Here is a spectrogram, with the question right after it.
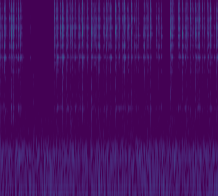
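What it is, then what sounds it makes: Metal aerosol can tapped with fingernails. A hollow metal Static Guard aerosol can stands upright while its printed side is tapped with the long painted nails of both hands. Rapid, bright, tinny clicks come in quick bursts, with a brief pause near the start and another shortly before the end.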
